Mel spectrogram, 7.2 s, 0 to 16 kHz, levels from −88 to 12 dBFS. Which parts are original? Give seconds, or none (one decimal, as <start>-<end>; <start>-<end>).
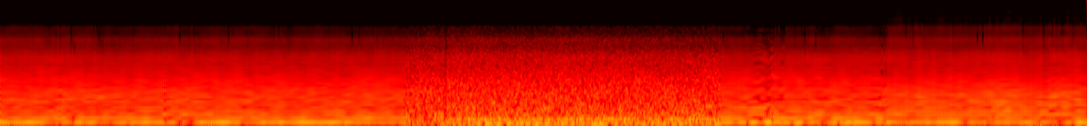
2.7-4.8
